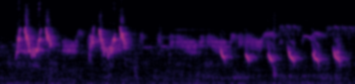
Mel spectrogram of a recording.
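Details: Tame Chinese hwamei heard more faintly over a low background hiss, giving sharp upward-swept whistles followed by a series of softer descending slurred notes.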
